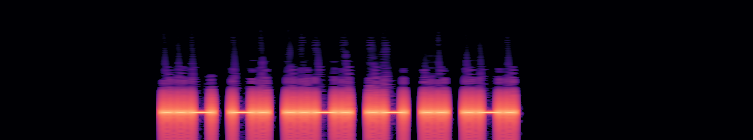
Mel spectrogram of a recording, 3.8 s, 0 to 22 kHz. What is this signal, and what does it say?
Morse code, heard as a keyed tone, about 34 wpm, 700 Hz. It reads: UNFAIR
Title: Top 1751-2000 Words 35wpm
